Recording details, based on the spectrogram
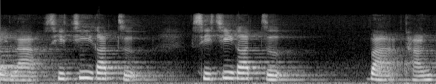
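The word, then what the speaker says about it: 七月: Tháng 7 người Nhật cũng sẽ nói là Shichi Gatsu thay vì Nana Gatsu. Nhắc lại, tháng 7 là Shichi Gatsu.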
